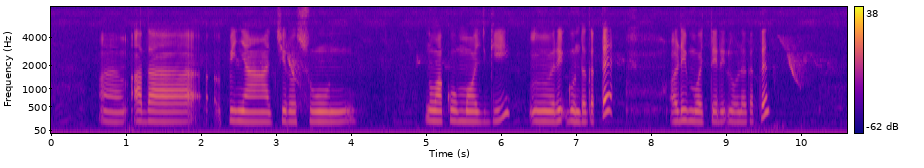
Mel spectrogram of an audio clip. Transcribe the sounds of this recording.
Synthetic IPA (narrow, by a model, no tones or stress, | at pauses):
a̰d̪a | piɲat͡ʃiɾɔsun | ɔwakumɔd͡ʒɡi | ɾit̪̚ɡuɳɖɔkat̪ɛʔ | əɖimɔd͡ʒt̪ɛɾit̪̚ɡuɳɖɔkat̪ɛn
